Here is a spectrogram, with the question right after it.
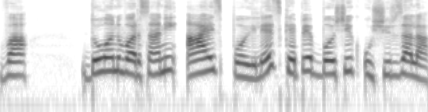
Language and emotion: Goan Konkani, surprised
